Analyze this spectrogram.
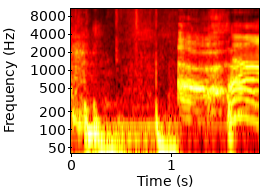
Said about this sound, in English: I'm not going to puke. I'm just going to burp.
